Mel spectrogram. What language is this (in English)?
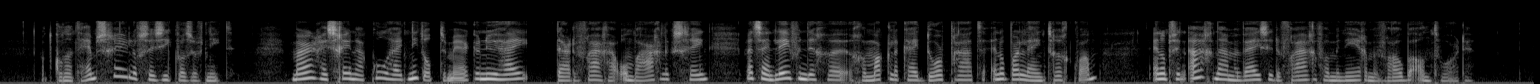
Dutch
